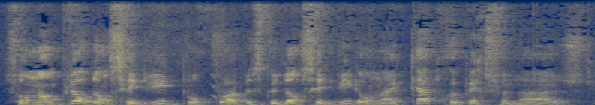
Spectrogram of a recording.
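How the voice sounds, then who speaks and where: His voice is high and warm, with lively intonation and a moderate pace. A man of Italian descent, he lectures on art history at an evening talk, explaining paintings step by step, pointing out details and gesturing as he speaks.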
